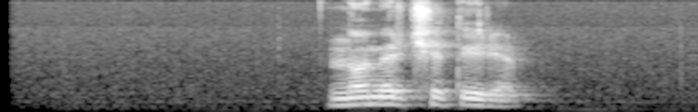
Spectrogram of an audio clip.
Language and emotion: Russian, neutral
